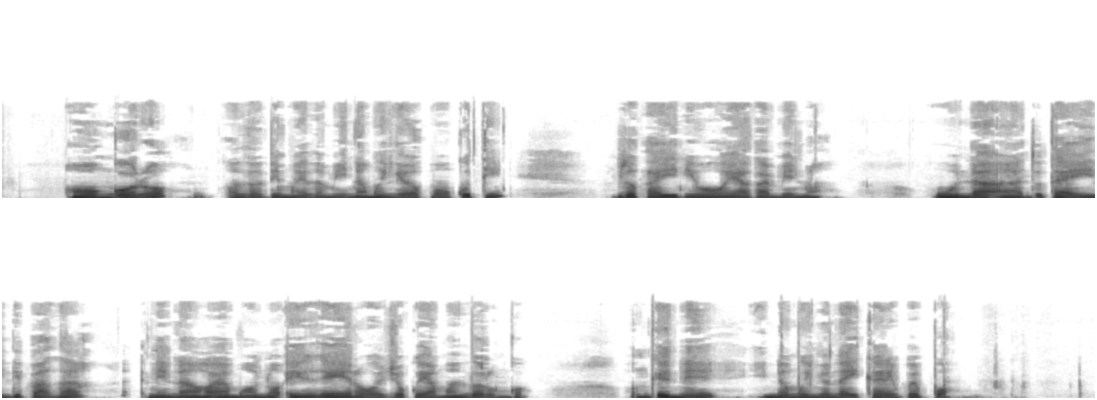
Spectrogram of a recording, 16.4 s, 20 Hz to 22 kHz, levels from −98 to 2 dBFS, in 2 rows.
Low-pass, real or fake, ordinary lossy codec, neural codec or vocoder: 10.8 kHz; real; AAC, 32 kbps; none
